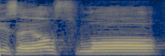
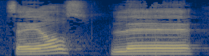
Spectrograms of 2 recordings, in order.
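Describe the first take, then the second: First: Thick, pouted ل and long "o" ending on "سيصلى"; thickened lam, wrong. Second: Very slow "سيصلى", heavy ص then a thin smiling ل with "eh" vowel; light lam. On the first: Teacher showing what to avoid, "سيصلى" with heavy lam. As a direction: say "سيصلى" with a heavy dark ل ending in rounded "law". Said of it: "إن اللام ما تغلظش". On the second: Teacher modelling correct reading, drawn-out "سيصلى" with thin lam. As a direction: pout on the ص, smile on the ل of "سيصلى". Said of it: "الابتسامة والتبويزة بتنفع هنا". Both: Shown as a demonstration.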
